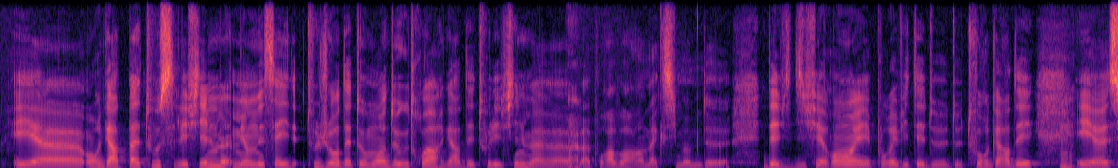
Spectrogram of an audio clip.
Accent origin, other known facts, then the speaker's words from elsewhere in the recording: Île-de-France, France; je viens d'Île-de-France.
